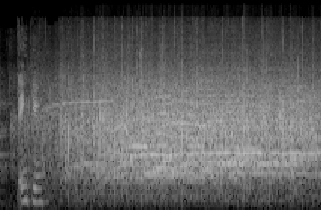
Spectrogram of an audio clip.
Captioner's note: audience cheers and applauds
